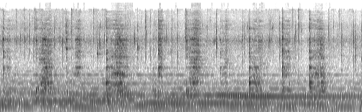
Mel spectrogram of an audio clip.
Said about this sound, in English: Now first add the garlic and saute it well.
